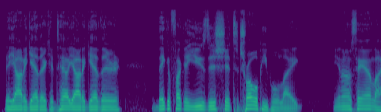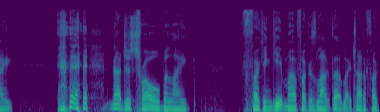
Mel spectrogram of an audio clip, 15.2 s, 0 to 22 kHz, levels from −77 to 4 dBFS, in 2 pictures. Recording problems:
none

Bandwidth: 14.5 kHz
